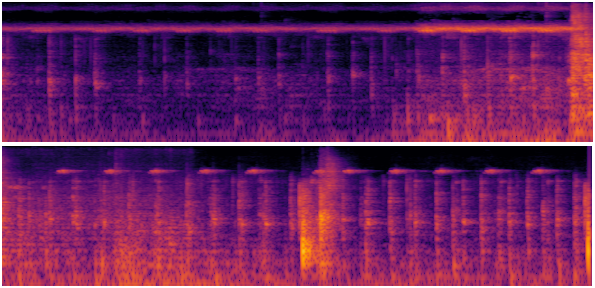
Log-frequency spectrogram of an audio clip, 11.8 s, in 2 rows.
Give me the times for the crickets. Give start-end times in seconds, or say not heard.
0.0-11.7.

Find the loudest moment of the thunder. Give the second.
7 s.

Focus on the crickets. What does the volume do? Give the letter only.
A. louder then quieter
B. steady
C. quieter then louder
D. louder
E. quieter
D.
